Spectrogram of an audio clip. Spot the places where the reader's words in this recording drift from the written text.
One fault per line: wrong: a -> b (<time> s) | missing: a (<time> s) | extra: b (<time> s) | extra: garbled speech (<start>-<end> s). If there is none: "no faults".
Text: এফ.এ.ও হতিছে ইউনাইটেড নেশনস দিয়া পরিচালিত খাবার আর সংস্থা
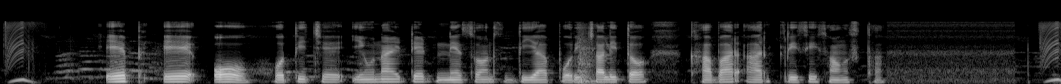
extra: কৃষি (7.8 s)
